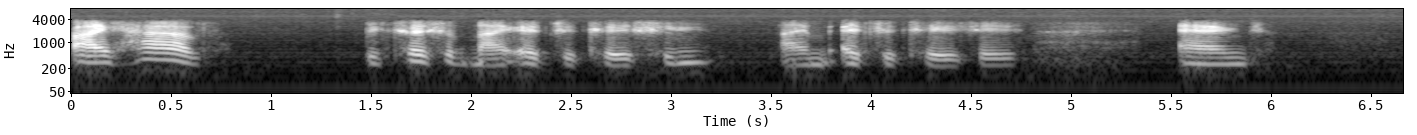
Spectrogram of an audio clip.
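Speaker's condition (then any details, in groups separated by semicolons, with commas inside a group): Tongue cancer; stage 4 tongue cancer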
